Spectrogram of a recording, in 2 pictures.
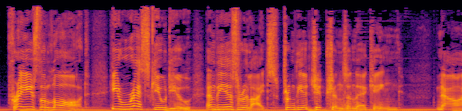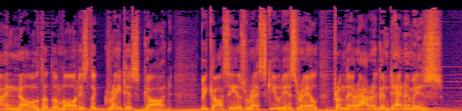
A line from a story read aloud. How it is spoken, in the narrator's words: Jethro was so pleased to hear this good news about what the Lord had done that he shouted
